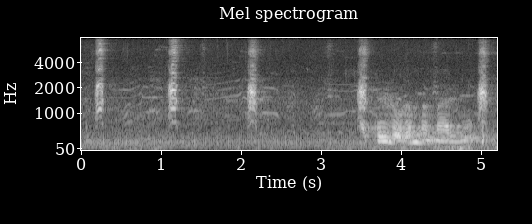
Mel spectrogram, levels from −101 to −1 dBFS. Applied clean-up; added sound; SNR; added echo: none; Fowl; 0 dB; reverberation time 0.7 s.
